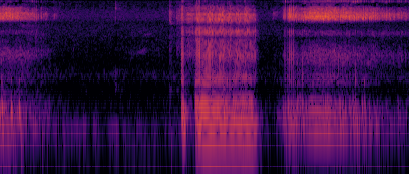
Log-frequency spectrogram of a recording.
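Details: Sleeping pet beagle snoring: low, rumbling, rattly snores, with one loud drawn-out snore near the middle followed by a second longer, softer one.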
